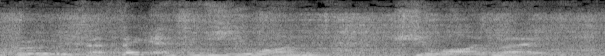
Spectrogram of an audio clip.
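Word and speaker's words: Ji-hwan Bae: I think that's giwan giwan Bay I think that's how it's pronounced I'm going listen to here see how the announcer says his name yeah I was right he must I believe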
